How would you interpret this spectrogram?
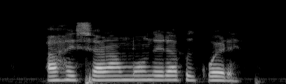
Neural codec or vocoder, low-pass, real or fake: codec, 16 kHz, 16 kbps, FreqCodec, smaller model; 7.2 kHz; fake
